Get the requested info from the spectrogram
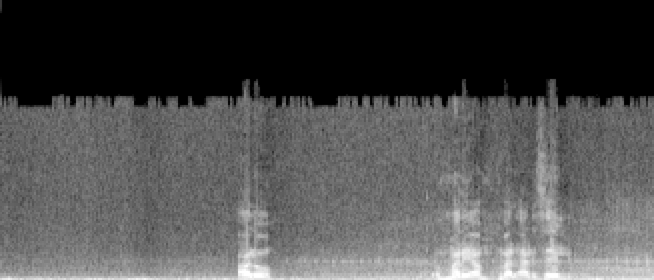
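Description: A man laughing into a phone in three loud bursts near the end, after one short voiced sound about halfway through, over a low, uneven rumble.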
